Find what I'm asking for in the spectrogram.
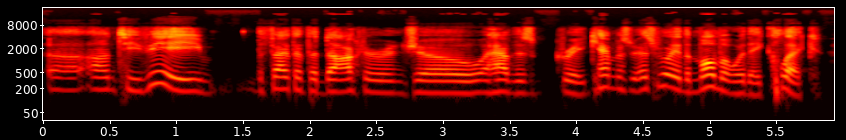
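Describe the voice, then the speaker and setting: A man's voice: fairly high pitch, moderate pace, no room sound. A man giving an articulate, detailed analysis as a guest in a podcast discussion. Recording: dull, dry lo-fi audio.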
